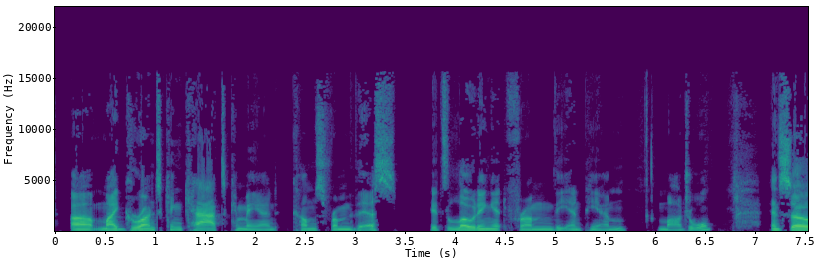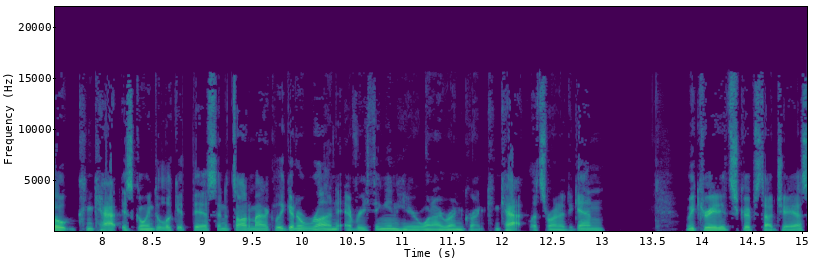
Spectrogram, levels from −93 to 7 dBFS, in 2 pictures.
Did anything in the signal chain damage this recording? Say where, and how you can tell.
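No, nothing stood out on listening that would point to damage at any stage of the signal chain.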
